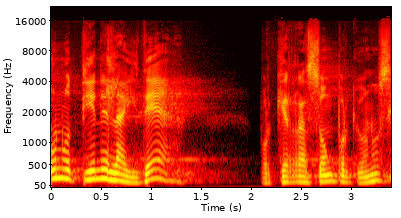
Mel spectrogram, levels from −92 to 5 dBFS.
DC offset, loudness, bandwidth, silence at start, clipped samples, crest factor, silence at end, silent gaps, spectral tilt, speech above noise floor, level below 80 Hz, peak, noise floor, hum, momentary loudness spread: under 0.1%; -22 LUFS; 17 kHz; 0 s; under 0.1%; 18 dB; 0 s; none; -4 dB/octave; 37 dB; -64 dBFS; -6 dBFS; -59 dBFS; none; 17 LU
